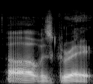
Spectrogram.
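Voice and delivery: ordinary delivery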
